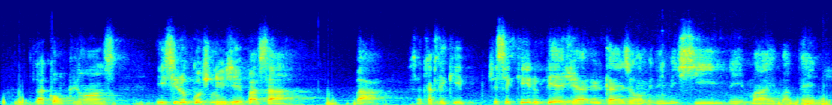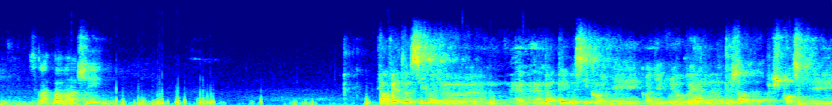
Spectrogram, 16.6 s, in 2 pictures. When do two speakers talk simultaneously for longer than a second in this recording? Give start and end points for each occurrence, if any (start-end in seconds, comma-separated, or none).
none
